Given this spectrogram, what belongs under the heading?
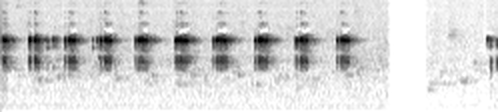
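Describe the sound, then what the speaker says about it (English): A Northern Cricket Frog calls alone in a quick series of about ten sharp, clicking notes like tapping marbles, close and clear, then falls silent before one more begins. "The Northern Cricket Frog sounds a lot like marbles tapping together."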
